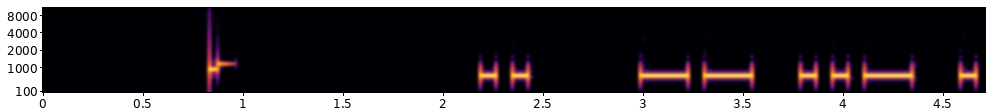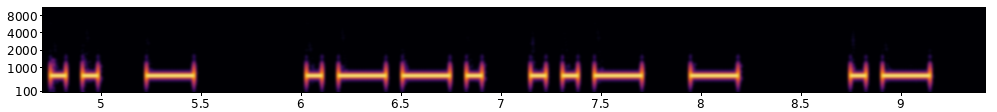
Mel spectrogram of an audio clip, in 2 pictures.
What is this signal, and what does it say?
Morse code, heard as a keyed tone, about 15 wpm, 700 Hz. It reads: I MUST PUT A
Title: Sentences from Top 1000 Words - Review Part 1 - 15wpm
